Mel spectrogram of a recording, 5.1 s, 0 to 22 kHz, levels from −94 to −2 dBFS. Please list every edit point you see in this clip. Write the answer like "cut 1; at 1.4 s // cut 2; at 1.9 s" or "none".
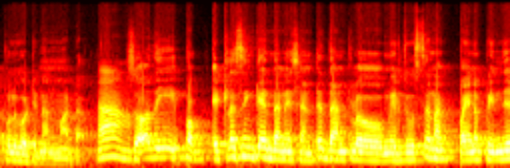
none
